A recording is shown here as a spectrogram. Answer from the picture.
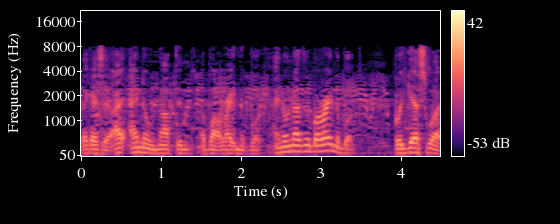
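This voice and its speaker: There is music in the background as a man speaks. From Caribbean islands. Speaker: entrepreneur and social media coach. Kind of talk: livestream talk. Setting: live stream broadcast. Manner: animated.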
